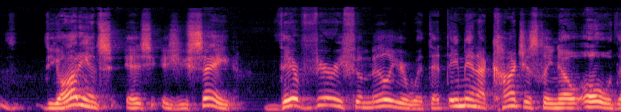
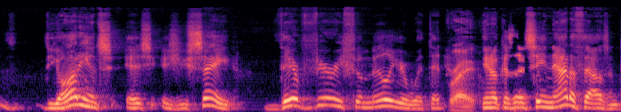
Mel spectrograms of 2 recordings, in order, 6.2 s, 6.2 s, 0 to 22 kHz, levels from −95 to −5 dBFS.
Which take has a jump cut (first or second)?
second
